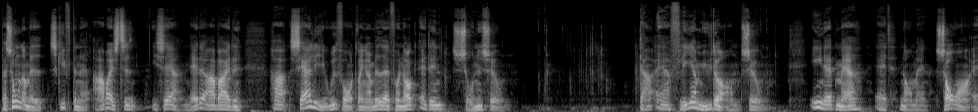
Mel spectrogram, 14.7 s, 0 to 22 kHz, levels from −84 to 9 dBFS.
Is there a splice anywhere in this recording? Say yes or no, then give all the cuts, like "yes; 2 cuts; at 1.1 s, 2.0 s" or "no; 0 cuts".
no; 0 cuts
